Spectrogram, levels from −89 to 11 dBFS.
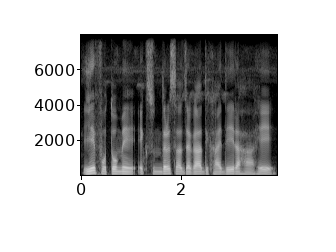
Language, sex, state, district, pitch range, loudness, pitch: Hindi, male, Arunachal Pradesh, Lower Dibang Valley, 105-120 Hz, -17 LUFS, 110 Hz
